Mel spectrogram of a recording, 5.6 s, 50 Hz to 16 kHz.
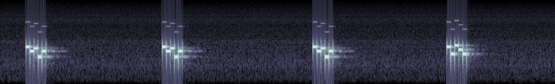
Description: Five-tone selective call (EEA), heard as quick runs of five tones, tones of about 40 ms. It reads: 07937 07937 07937 05585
